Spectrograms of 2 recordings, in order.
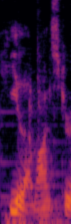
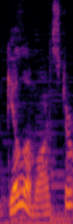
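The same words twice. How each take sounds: First: Gila is said with a Spanish pronunciation. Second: Gila is said with an English pronunciation.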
